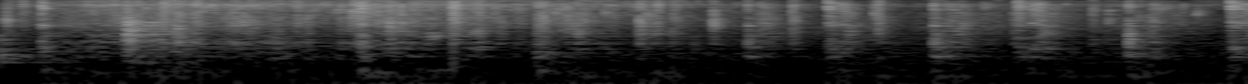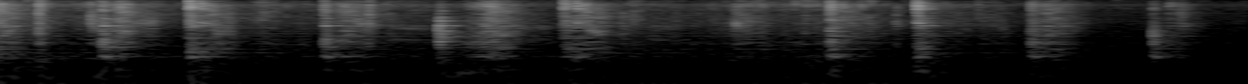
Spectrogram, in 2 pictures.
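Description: Dried red chillies, panch phoron and bay leaves fry in hot oil with a steady crackling sizzle, punctuated by a rhythmic run of sharp clicks from stirring in the pan, close and without talk.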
